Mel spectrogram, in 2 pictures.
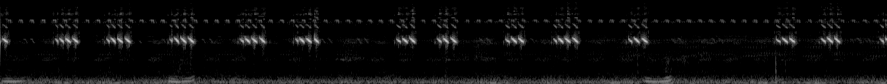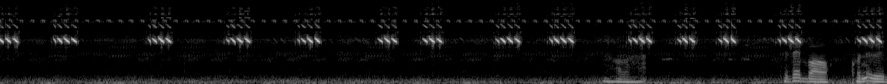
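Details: Wing-rubbing cricket heard close: a long series of sharp, high, pulsed chirps, about two per second, briefly pausing near seven seconds, with a few soft low thumps and a rising handling noise near the end.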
